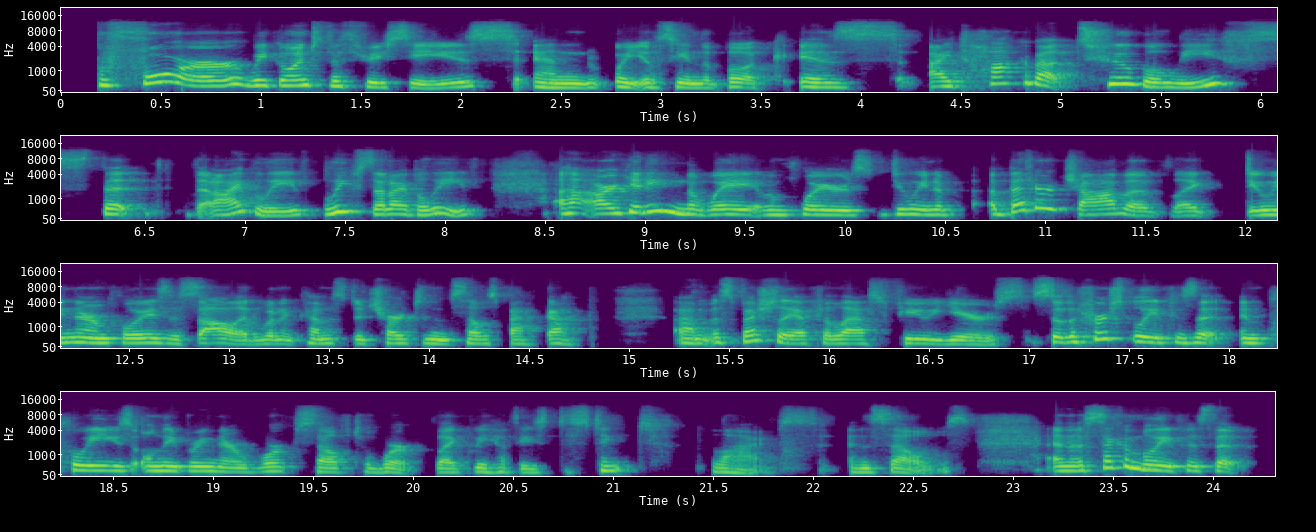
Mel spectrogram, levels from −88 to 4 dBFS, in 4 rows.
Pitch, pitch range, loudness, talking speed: 180 Hz, 160-210 Hz, -17 LUFS, 225 wpm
